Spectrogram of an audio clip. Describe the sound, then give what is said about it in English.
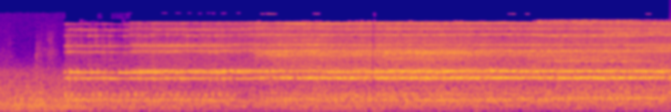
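Many payphones ring at once in a big downtown Los Angeles intersection, their bells overlapping into a dense, continuous jangling that starts abruptly and holds steady and loud, with no voices. “imagines that all the payphones start ringing”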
